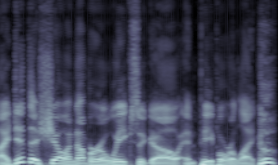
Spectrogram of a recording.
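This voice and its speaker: Lively intonation marks this man's a plain, everyday voice, pitched fairly high. He moves at a fairly quick pace. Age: 50s. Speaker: radio talk show host. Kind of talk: call-in talk radio.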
